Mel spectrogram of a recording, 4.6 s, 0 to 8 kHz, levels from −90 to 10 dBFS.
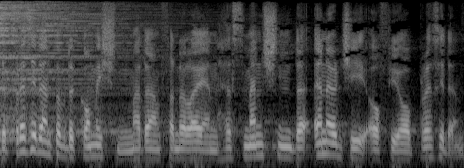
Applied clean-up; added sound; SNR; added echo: none; Crash cymbal; 9 dB; none.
